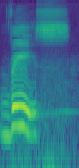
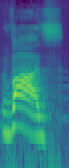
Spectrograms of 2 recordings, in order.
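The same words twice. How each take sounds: First: It is said with an American accent. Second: It is said with a British accent. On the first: "미국에서는" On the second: "영국에서는"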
